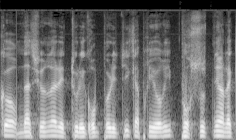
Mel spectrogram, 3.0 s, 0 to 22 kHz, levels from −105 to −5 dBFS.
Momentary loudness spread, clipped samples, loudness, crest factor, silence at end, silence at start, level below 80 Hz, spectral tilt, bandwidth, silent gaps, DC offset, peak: 3 LU; under 0.1%; -15 LUFS; 14 dB; 0 s; 0 s; -46 dBFS; -6.5 dB/octave; 16.5 kHz; none; under 0.1%; 0 dBFS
